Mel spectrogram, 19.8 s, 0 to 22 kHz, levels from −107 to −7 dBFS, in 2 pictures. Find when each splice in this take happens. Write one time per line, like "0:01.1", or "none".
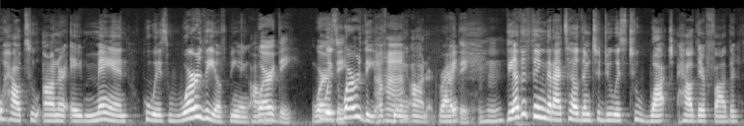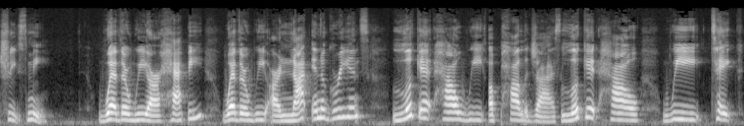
none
